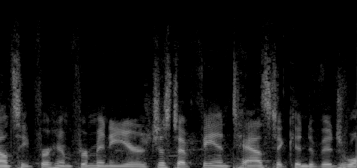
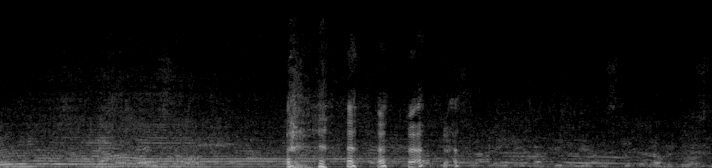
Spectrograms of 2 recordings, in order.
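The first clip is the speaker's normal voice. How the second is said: long, higher laugh trailing off softly; 5 semitones higher, 6 dB quieter than usual. Real, not acted. Announcer amused after greeting the fans, long laugh. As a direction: laugh on and on, letting it fade.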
